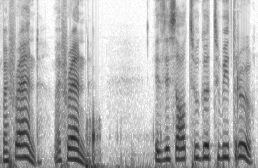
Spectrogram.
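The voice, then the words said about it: Badly done put-on foreign accent. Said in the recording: “That's a horrible accent.”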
